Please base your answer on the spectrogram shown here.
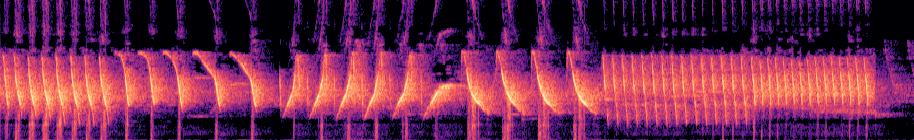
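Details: Canary training song for getting birds to sing: a fast series of falling notes several per second, slower swooping slurs, then a long even rolling trill lasting about two seconds.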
